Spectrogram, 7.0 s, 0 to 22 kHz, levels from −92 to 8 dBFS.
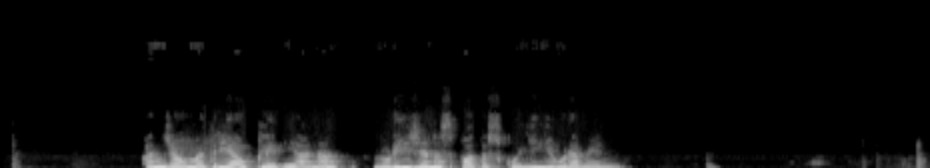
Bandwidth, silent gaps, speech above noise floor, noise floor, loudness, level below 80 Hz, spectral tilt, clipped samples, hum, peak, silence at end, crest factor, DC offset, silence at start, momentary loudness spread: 6.2 kHz; none; 69 dB; -85 dBFS; -17 LUFS; -64 dBFS; -9.5 dB/octave; under 0.1%; none; -6 dBFS; 2.3 s; 14 dB; under 0.1%; 1.1 s; 9 LU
